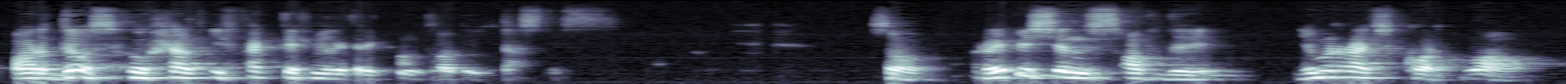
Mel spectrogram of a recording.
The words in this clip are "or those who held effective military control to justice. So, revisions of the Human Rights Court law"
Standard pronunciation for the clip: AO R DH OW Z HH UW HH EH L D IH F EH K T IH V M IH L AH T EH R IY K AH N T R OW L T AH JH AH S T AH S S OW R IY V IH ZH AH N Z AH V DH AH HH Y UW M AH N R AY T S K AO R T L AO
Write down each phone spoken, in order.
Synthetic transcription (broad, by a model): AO R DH OW S HH UW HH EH L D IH F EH K T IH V M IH L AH T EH R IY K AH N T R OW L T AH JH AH S T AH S S OW R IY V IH S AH N S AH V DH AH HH Y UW M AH N R AY T S K AO R T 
